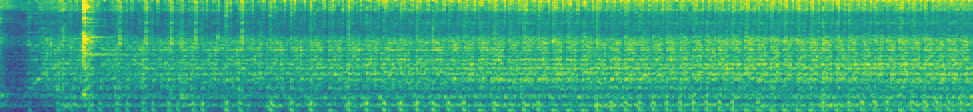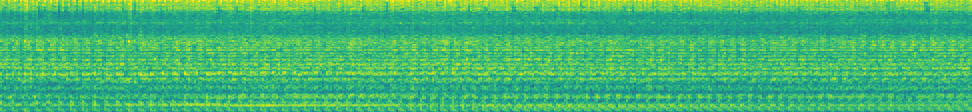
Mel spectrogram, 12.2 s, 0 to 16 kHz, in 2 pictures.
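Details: New Harbor Freight Predator 212 chipper shredder that would only run on choke, with fresh oil, break-in on low idle: single-cylinder starts and settles into an even thumping idle of about four beats a second, no surging; running fine.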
